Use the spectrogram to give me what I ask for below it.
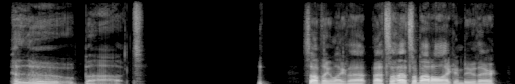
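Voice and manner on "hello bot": deepest possible, very low, dropped cartoonish voice. Asked whether they can do Sideshow Bob, trying a deep Sideshow Bob voice. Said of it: "to get that deep a voice".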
